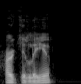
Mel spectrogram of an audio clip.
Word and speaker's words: Herculean: How do you say, is it a Herculean? – Herculean. – Herculean? I've always struggled with that one. – Probably can go both ways, but I think it's Herculean.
